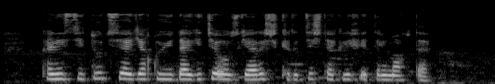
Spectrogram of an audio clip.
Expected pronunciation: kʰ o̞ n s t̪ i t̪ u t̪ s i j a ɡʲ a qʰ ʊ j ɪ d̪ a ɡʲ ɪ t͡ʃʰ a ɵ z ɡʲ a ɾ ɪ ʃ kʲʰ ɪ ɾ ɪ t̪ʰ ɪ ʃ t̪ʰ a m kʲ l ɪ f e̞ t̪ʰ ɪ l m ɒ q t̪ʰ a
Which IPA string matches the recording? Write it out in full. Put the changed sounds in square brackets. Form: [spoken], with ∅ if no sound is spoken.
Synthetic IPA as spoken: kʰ o̞ n s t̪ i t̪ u t̪ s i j a ɡʲ a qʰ ʊ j ɪ d̪ a ɡʲ ɪ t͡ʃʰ a ɵ z ɡʲ a ɾ ɪ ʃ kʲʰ ɪ ɾ ɪ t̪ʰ ɪ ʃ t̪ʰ a [∅] kʲ l ɪ f e̞ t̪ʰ ɪ l m ɒ q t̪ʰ a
